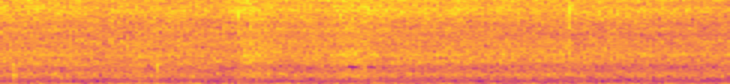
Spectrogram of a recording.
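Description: Two porterhouse steaks sizzling in a hot cast iron skillet over campfire coals: a steady, even hiss of meat searing.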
